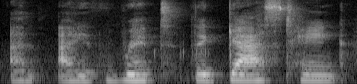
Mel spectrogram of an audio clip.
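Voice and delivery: breathless stunned whisper; hushed horrified whisper; shocked whisper. Retold or imitated. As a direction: whisper it in disbelief at what you just did. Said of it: "I'm like".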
